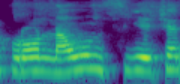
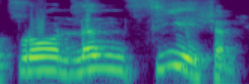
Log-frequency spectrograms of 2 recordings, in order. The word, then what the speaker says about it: pronunciation: लेकिन जब आवाज या तलफ्फुज को हम प्रोनाउंसिएशन या प्रोनाउंसिएशन नहीं कहेंगे, हम क्या कहेंगे इसको, प्रोनंसिएशन। क्या कहेंगे हम, प्रोनंसिएशन कहेंगे हम।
